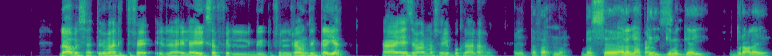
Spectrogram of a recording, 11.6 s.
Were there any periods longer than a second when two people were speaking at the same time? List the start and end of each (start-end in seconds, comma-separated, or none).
none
